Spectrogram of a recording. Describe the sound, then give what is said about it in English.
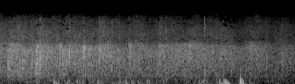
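An audience claps steadily, a dense wash of many hands with no pauses, fairly loud and continuous, with a few sharper claps standing out near the end. “I think both of those people need a round of applause just for being brave enough to articulate something.”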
